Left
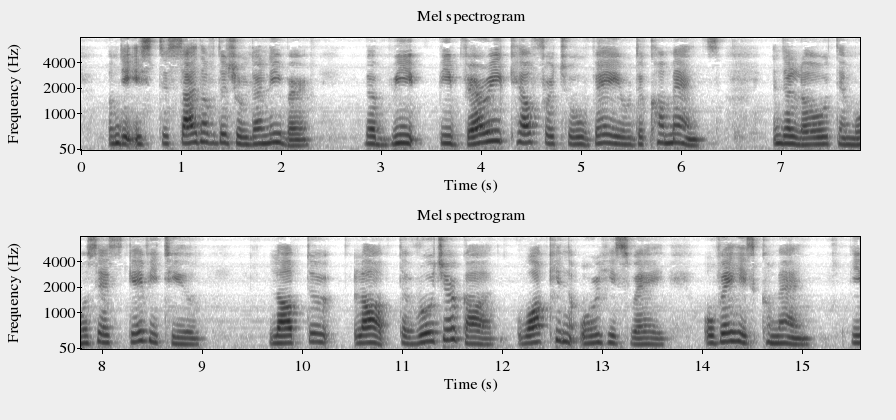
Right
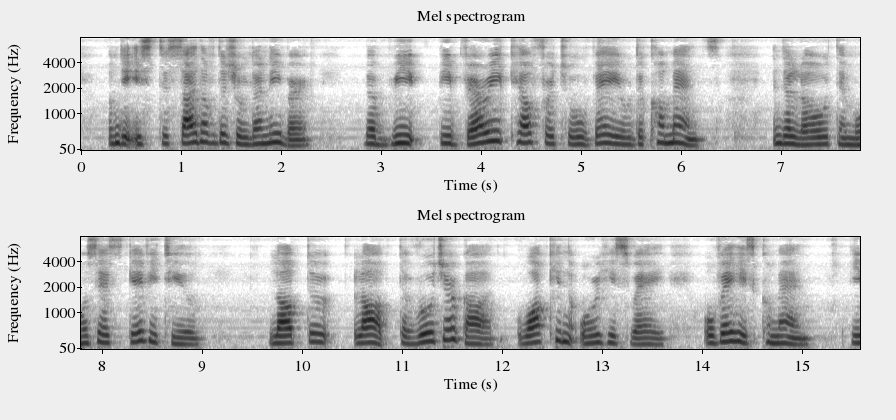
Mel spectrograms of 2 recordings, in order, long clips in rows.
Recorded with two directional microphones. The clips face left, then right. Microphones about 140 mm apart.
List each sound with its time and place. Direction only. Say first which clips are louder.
0.2 s speech: right 3 dB; 35° right (ahead or behind)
